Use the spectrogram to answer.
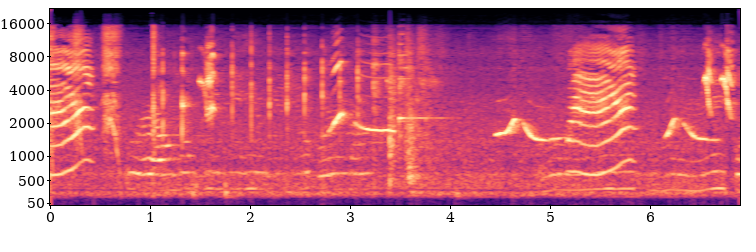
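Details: Rescued pet ringneck parrot saying "maa": nasal, speech-like sounds mixed with sharp whistles and squeaky rising calls, one after another throughout.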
